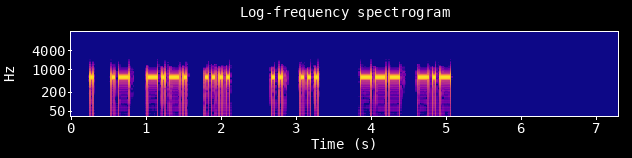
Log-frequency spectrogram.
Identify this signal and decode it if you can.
Morse code, heard as a keyed tone, about 25 wpm, spaced as for 20 wpm, 600 Hz. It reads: EACH IS OK
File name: PR303 20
